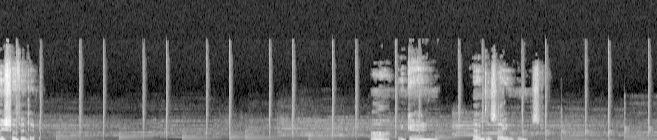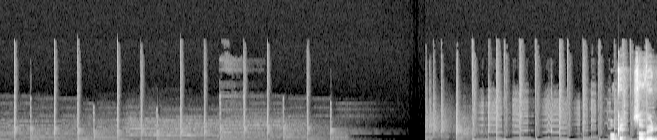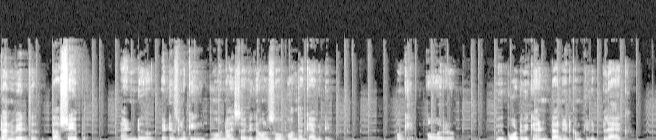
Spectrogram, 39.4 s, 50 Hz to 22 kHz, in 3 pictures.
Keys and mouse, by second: 1.5 ctrl+s, 1.5-4.2 drag, 4.2 middle click, 4.3-8.8 drag, 5.8 s, 8.8-12.7 middle drag, 11.4 s, 12.7-21.1 drag, 13.3 KP_1, 14.1 s, 17.1 g, 19.0 g, 21.1 middle click, 21.1-39.4 drag, 32.0-39.4 middle drag, 32.0-39.4 right drag.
